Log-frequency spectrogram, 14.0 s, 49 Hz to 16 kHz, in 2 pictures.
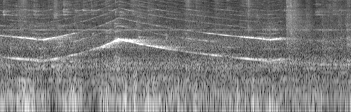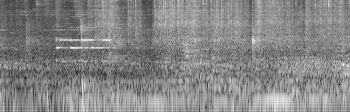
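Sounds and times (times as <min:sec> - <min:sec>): fire alarm siren wailing: 0:00.0 - 0:05.9, 0:08.2 - 0:09.4.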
